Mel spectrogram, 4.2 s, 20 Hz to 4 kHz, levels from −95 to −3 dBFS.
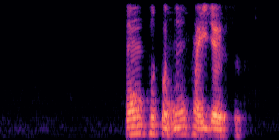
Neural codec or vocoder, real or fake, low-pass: codec, 44.1 kHz, 3.4 kbps, Pupu-Codec; fake; 3.6 kHz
